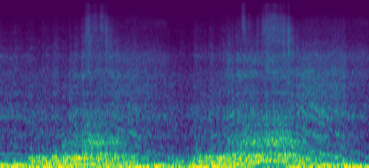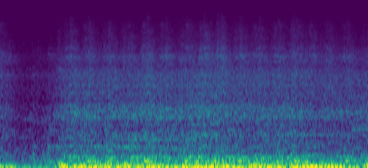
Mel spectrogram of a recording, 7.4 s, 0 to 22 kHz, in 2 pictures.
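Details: Audi S4 4.2 V8 just started after about two years, some vacuum lines bridged: revs rise and drop back unevenly, lumpy and stumbling between blips; rough running, owner suspects vacuum leaks.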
